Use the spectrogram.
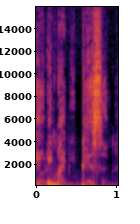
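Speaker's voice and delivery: low, whispered heads-up; hushed warning. Retold or imitated. Roommate warns of a drug test, hushed. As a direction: pass it on softly, barely voiced.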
